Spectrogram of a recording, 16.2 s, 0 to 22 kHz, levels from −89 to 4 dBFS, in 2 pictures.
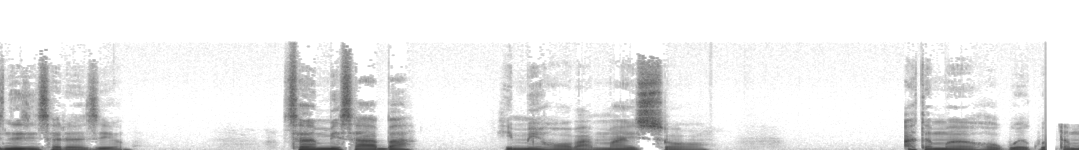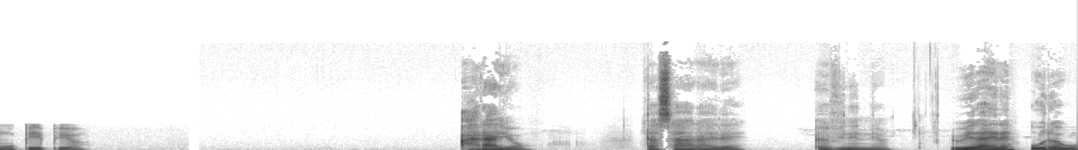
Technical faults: input switched to a poorer device

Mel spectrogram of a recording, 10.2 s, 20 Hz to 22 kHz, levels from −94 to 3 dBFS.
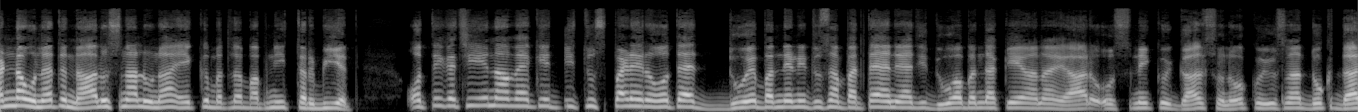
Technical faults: repeated packet loss (robotic sound)

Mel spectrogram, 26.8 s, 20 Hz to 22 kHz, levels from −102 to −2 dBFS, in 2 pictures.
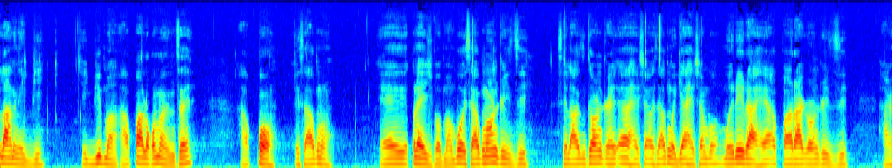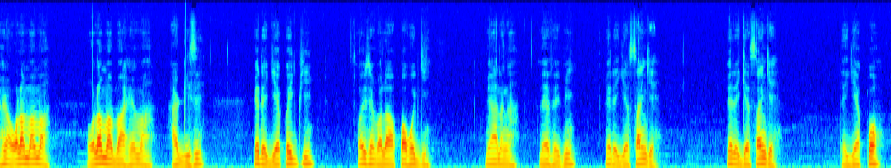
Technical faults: bit error spike

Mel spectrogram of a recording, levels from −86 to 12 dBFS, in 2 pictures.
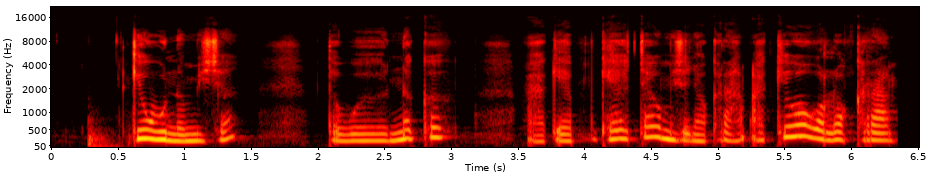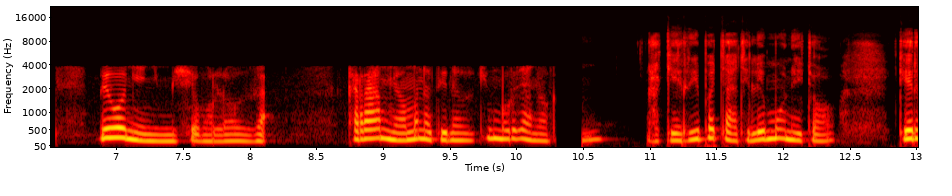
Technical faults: input switched to a poorer device

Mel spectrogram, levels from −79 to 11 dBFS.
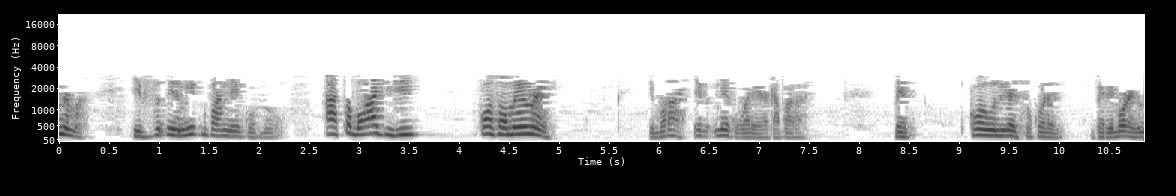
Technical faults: MP3 compression

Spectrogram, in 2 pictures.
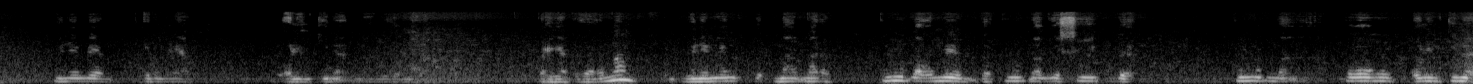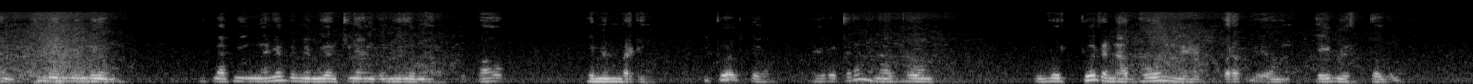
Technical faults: noise suppressor artifacts; speech cut by the noise suppressor

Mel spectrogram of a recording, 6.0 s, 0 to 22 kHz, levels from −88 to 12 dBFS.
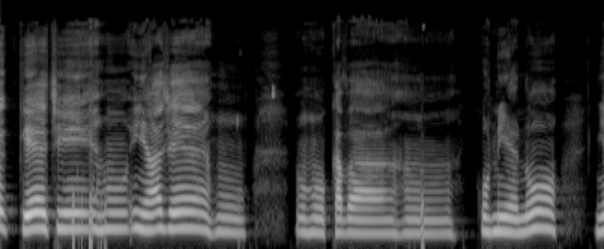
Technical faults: DAB burbling

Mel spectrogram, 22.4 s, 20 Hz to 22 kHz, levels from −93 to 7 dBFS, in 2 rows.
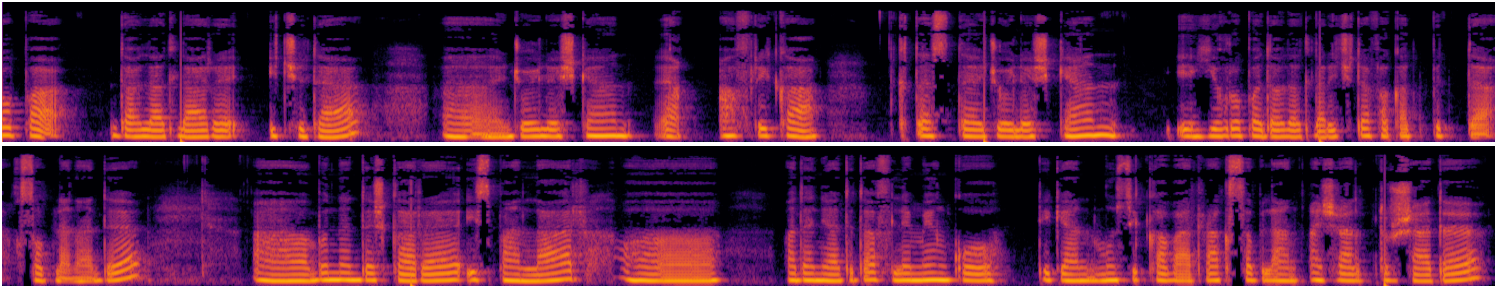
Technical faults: DC step

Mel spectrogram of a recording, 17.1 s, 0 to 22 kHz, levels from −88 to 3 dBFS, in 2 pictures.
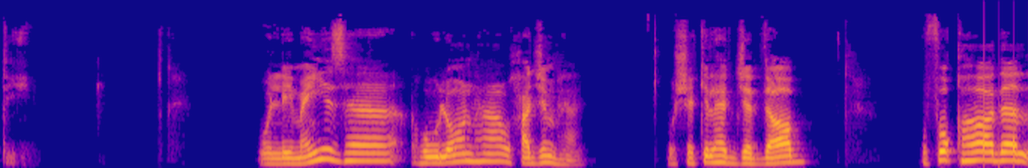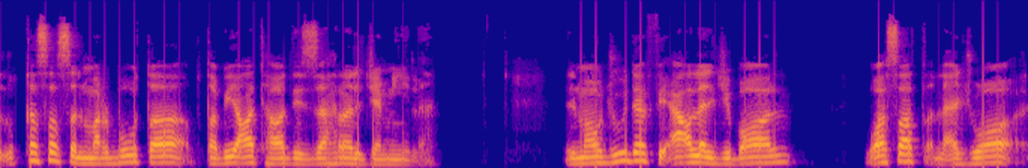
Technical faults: periodic USB or driver dropouts

